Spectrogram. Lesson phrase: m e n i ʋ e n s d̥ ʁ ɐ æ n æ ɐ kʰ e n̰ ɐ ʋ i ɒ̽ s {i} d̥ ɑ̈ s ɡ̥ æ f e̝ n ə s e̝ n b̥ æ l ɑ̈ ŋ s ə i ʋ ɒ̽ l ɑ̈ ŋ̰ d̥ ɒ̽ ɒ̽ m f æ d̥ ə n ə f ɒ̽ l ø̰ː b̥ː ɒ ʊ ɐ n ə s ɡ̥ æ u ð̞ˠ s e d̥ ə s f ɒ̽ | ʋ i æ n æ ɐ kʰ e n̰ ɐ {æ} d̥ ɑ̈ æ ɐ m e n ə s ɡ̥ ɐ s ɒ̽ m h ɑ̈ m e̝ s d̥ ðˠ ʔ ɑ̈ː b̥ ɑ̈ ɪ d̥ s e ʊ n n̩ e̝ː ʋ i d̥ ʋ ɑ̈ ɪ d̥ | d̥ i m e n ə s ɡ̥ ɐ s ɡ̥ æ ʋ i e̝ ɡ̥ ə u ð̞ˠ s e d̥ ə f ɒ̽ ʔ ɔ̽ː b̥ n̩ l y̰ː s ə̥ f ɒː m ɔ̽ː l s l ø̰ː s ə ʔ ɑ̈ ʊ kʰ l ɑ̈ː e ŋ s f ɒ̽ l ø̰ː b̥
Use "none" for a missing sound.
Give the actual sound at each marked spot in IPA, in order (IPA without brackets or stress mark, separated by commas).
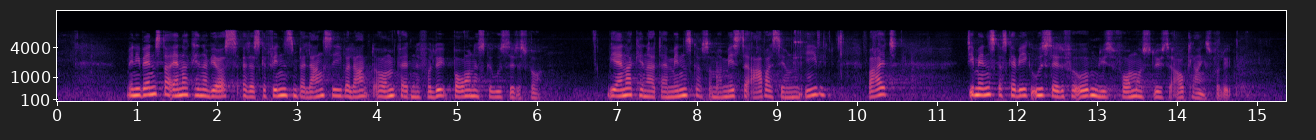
æ, æ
